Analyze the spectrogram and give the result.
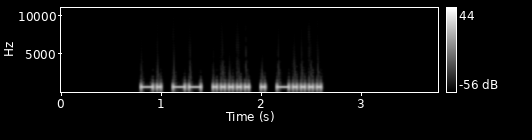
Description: Morse code, heard as a keyed tone, about 30 wpm, 700 Hz. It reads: NM5E6
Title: Code Groups - 5 Letter:Numbers - 30wpm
